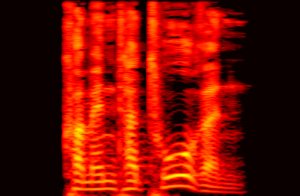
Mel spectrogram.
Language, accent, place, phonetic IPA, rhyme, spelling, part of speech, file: German, Germany, Berlin, [kɔmɛntaˈtoːʁən], -oːʁən, Kommentatoren, noun, De-Kommentatoren.ogg
- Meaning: plural of Kommentator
